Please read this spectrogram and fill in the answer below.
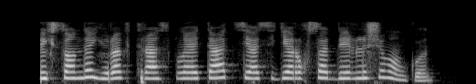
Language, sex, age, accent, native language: Uzbek, female, 18-24, Sirdaryo, Uzbek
